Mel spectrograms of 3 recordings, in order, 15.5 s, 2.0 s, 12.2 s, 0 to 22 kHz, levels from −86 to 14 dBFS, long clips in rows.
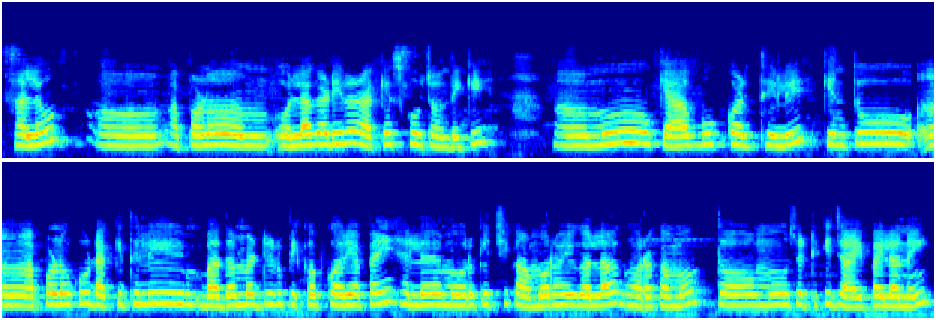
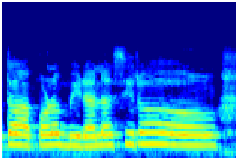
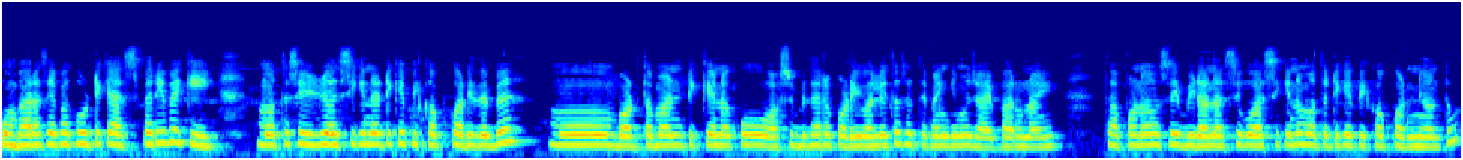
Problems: none marked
